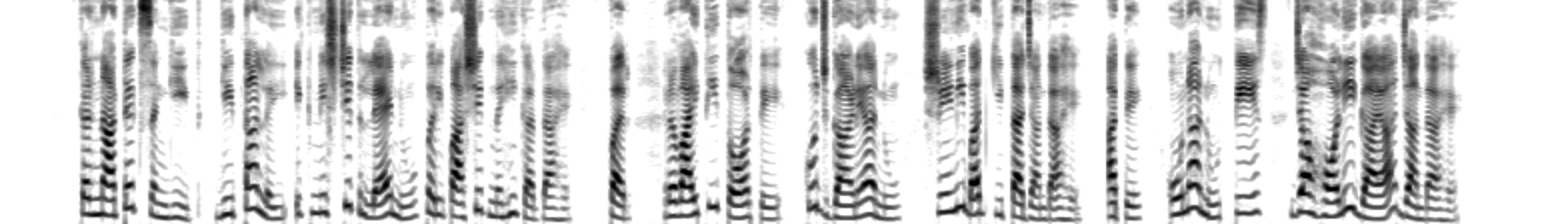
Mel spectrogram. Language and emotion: Punjabi, neutral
